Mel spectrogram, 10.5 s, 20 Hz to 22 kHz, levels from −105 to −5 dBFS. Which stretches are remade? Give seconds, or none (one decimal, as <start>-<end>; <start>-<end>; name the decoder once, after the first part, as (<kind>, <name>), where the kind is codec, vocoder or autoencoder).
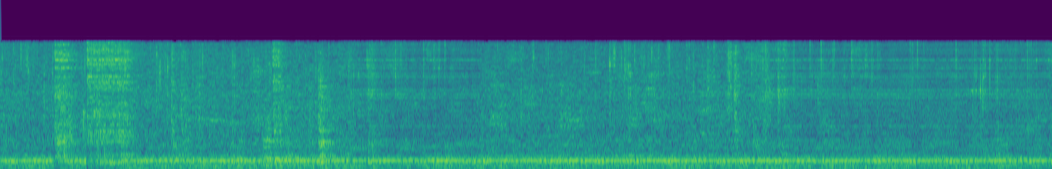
3.5-4.8 (codec, SNAC); 7.7-10.5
